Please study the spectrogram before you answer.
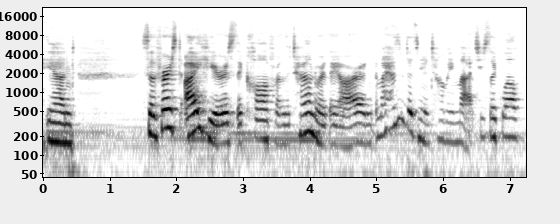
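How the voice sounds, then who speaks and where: Middle-aged woman with a low voice, grew up in indonesia, chatty storyteller in an interview. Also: normal speed, slight background noise. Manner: chatty, animated storyteller with asides. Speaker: lawyer and interview guest.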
